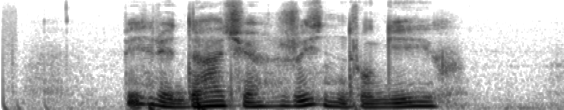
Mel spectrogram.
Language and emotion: Russian, sad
